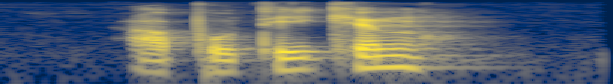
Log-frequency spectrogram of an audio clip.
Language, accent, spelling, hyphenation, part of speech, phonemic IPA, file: German, Austria, Apotheken, Apo‧the‧ken, noun, /apoˈteːkən/, De-at-Apotheken.ogg
- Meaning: plural of Apotheke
